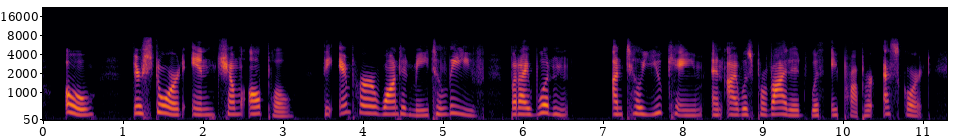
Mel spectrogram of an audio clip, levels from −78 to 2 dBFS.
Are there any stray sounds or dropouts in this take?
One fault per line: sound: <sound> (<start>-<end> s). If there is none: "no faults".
no faults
